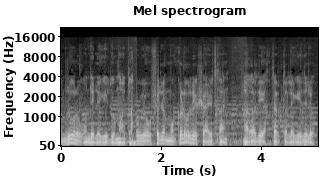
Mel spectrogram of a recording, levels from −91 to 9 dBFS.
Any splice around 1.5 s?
yes; 1 cut; at 1.5 s

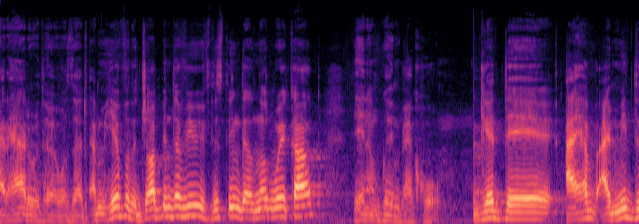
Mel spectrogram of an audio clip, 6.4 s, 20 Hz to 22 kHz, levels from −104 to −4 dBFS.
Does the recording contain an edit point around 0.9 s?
yes; 2 cuts; at 0.9 s, 4.8 s

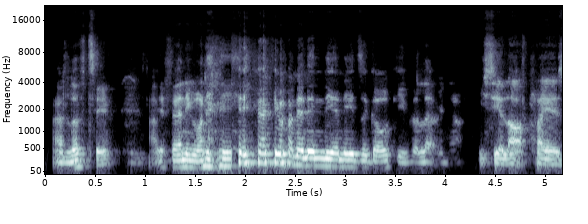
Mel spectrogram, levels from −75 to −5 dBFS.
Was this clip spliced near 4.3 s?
yes; 2 cuts; at 1.0 s, 4.3 s

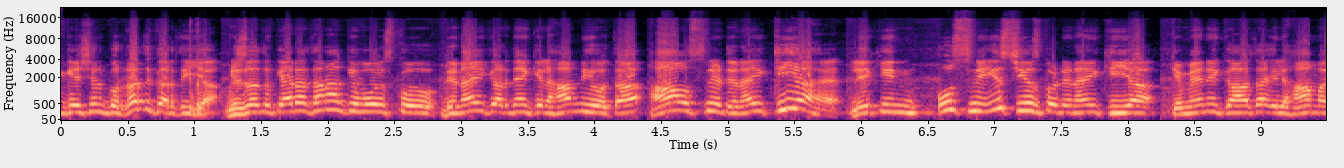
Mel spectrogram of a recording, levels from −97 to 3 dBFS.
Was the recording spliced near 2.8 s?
yes; 5 cuts; at 1.2 s, 2.8 s, 4.4 s, 5.8 s, 8.2 s

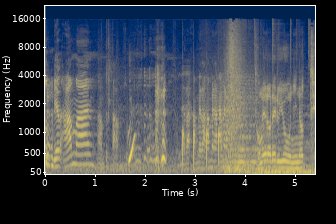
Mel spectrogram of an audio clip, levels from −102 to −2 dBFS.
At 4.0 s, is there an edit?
no; 1 cut; at 2.6 s

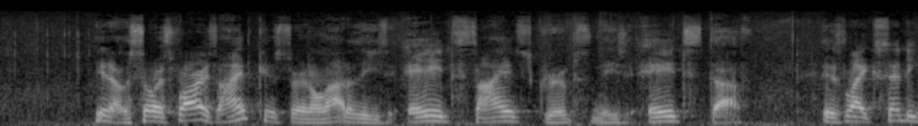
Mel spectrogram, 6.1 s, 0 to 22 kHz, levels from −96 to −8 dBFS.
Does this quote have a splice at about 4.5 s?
yes; 1 cut; at 4.5 s

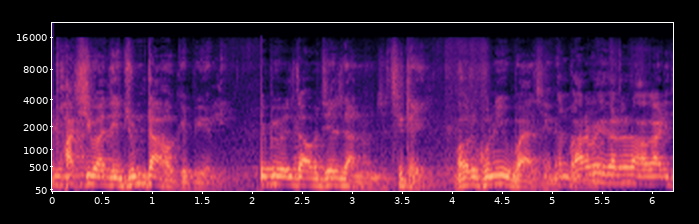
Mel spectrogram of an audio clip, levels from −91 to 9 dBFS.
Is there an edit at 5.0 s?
yes; 3 cuts; at 2.1 s, 3.8 s, 5.0 s

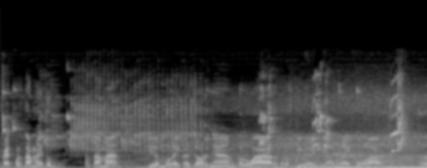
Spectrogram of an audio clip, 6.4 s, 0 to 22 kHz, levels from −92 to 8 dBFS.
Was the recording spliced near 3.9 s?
no; 0 cuts

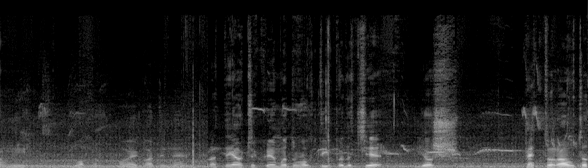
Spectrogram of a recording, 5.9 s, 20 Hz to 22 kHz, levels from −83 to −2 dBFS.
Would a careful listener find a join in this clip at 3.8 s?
no; 2 cuts; at 1.1 s, 2.0 s

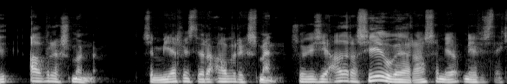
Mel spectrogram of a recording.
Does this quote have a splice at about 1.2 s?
no; 1 cut; at 2.8 s

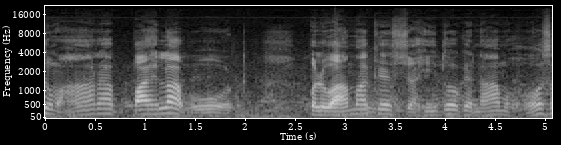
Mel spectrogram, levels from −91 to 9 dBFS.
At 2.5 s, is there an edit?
no; 0 cuts

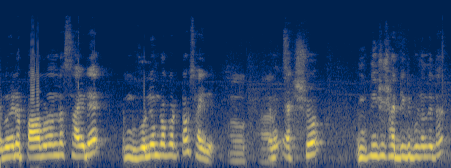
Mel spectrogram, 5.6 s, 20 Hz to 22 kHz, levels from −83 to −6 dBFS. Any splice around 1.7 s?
no; 1 cut; at 3.0 s

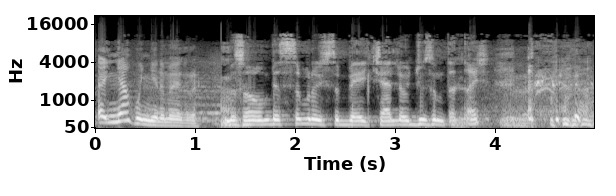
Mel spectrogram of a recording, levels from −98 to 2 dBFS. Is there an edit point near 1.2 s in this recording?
yes; 1 cut; at 1.2 s

